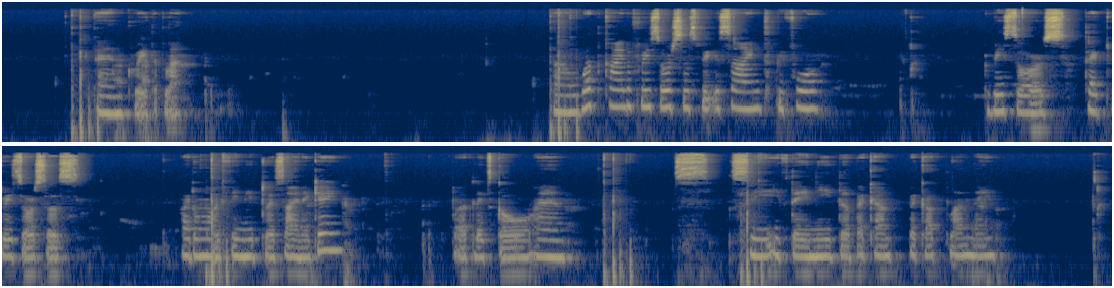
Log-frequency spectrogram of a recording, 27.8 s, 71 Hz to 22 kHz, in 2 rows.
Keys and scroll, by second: 1.0 Tab, 7.0 Tab, 16.6 Tab, 21.6 Tab, 23.2 Tab.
